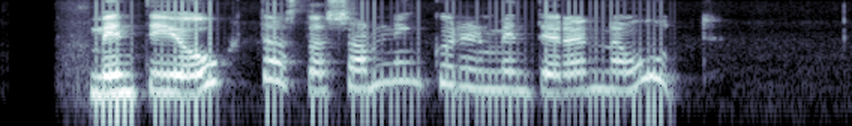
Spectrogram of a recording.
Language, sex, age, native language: Icelandic, female, 40-49, Icelandic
